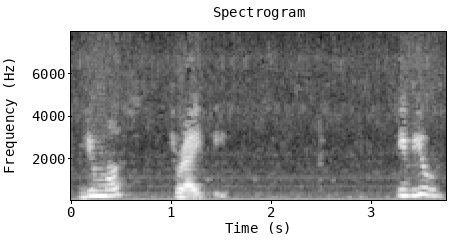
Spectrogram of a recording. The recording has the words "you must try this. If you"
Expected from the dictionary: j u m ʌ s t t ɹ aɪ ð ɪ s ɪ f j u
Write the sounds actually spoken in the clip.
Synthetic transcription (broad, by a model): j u m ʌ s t t ɹ aɪ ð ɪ ɪ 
